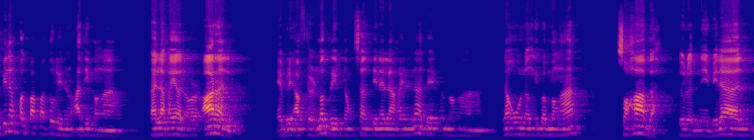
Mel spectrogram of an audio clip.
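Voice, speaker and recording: Man giving an Islamic lecture in an echoey room. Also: mid-range voice. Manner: storytelling with rising emphatic peaks and Arabic phrases. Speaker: preacher. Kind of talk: Islamic lecture after evening prayer.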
